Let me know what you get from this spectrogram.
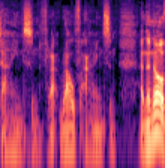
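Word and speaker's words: Ineson: It's Einson by the way. You hear a lot of Americans pronounce it innocent. It's not in. It's Einson.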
